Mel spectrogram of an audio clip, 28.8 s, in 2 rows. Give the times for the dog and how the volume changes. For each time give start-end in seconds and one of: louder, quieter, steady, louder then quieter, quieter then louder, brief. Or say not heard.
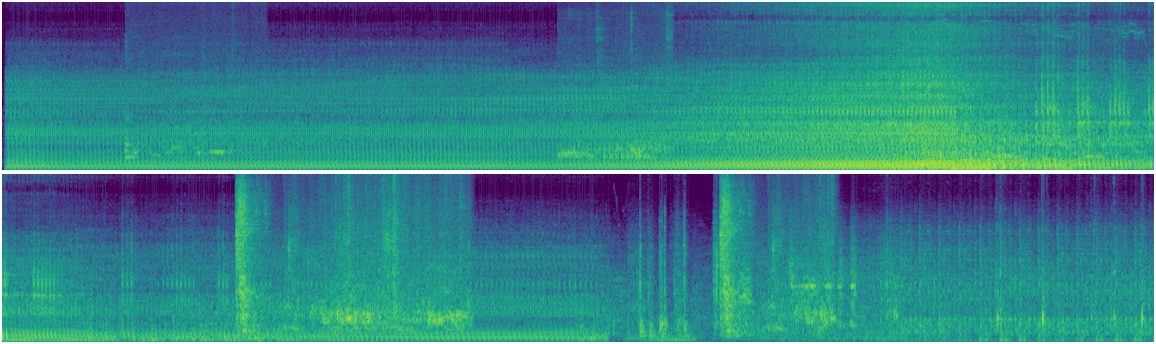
not heard.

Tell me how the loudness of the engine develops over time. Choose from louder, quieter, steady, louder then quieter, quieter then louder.
louder then quieter.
